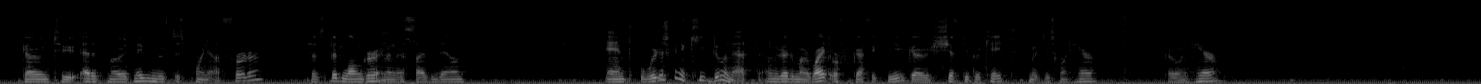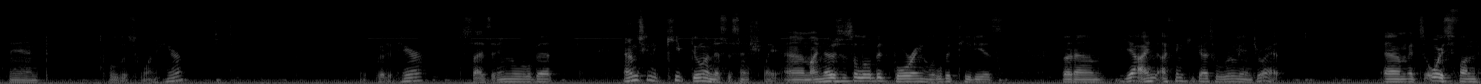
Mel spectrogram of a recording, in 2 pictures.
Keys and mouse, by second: 0.4 z, 1.1 g, 3.4 Tab, 3.9 s, 5.0 g, 5.8 z, 7.5 KP_3, 9.7 shift+d, 10.4 r, 11.1 Tab, 12.2 g, 14.0 g, 15.6 g, 17.0 Tab, 17.9 g, 19.4 s, 21.1 shift+d, 22.1 r, 23.1 s, 23.9 g, 27.8 middle drag, 28.4-29.5 middle drag.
